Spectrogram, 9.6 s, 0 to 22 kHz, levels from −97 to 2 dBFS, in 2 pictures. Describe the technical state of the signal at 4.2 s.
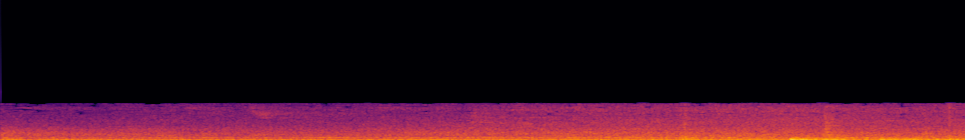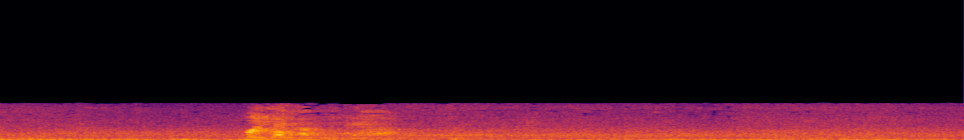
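At 4.2 s the audio carries MP3 compression damage, as it does from start to end. The sound is plainly degraded. Nothing is heard above 5.8 kHz, so the top end is cut off flat. Weak frequency components flicker in and out between frames, giving a watery, swirling texture, and attacks smear. The damage is likely from an encoder starved of bits, which fits a very low bitrate of around 24 kbps.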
